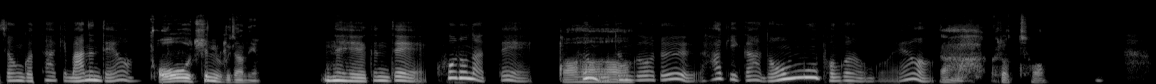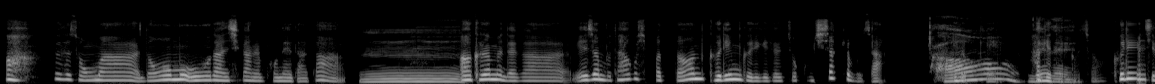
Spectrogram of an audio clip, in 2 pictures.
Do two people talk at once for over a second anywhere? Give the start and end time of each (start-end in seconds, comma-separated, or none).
21.1-22.4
